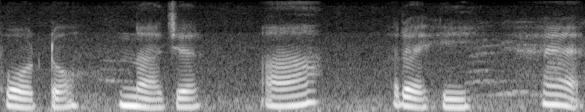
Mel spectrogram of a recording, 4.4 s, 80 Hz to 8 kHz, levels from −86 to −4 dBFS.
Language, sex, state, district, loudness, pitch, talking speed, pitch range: Hindi, female, Haryana, Rohtak, -16 LUFS, 185 Hz, 70 wpm, 170-205 Hz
